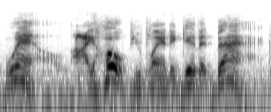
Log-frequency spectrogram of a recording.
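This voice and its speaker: An actor playing a fussy, exasperated radio show host with deliberate, theatrical comic timing in 1950s style. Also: male voice, fairly high pitch, big pitch swings, very noisy. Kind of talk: 1950s radio comedy acting.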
